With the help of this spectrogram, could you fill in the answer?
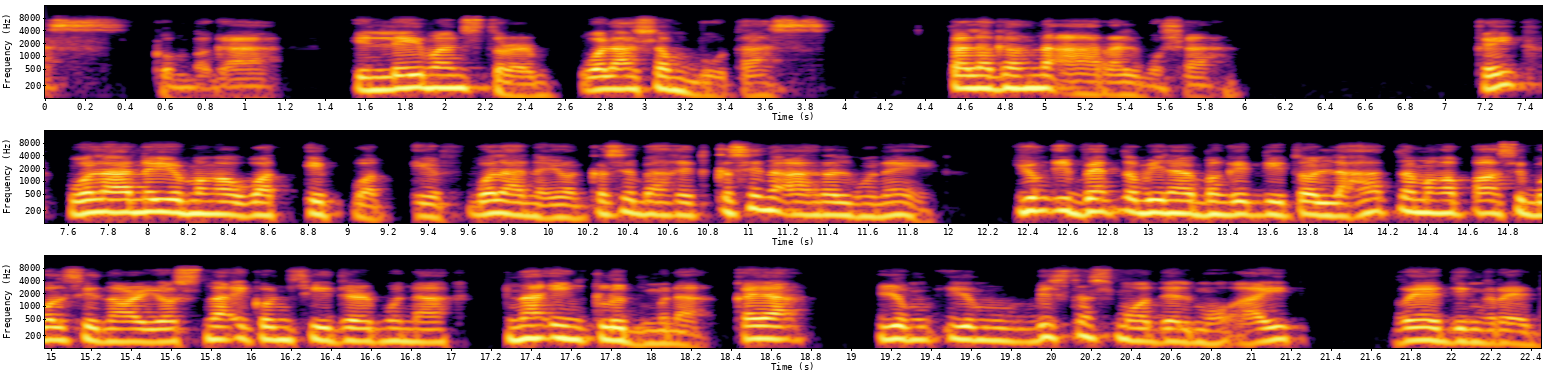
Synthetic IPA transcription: skʊmbɐɡa̰ | ʔɪnlɛjmɐnst̪ɛɹmwɐlaʃaŋbuːt̪ɐs | t̪ɐlɐɡaŋnɐʔaːɾɐlmoʃa̰ | ʔʔʔʔokɛjwɐlaːnɐjʊŋmɐŋawat̪̚ɪfwɐt̪̚ɪfwɐlaːnɐjo̞nkɐs̬ɛbaːkɪt̪̚kɐsɛnɐʔaːɾɐlmonɐɛ | jʊŋʔɪvɛnt̪̚nɐbɪnaːbɐŋɡɪt̪̚d̪iːt̪o̞lɐhat̪̚nɐŋmɐŋapaːsɪbɐlsɪnaɹio̞snɐʔɪkonsid̪ɛɹmonɐ | nɐʔɪŋklud̪̚monɐkɐjaʔ | jʊŋjʊŋbisnɛsmoːd̪ɛlmo̞ʔɐj | ɾɛd̪ɪŋɾɛd̪

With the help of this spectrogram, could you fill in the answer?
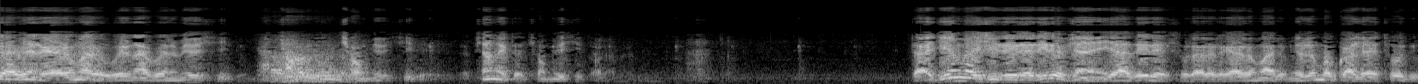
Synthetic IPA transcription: ɾapjɪ̰̃ndəɡaɾəma̰ɾoweɾənaɡɛ̃nəmjoʃḭlo | t͡ɕʰaʊ̃mjoʃḭɾɛ̰d̥apʰjãlaɪtːɔ̰t͡ɕʰaʊ̃mjoʃḭd̪wa̰la̰ba | d̥aʔət͡ɕɪ̃ʔəmɛʃḭd̪eɾɛd̪idɛpʰjãjɪ̃jaðeɾɛsoɾaɾɔ̰dəɣaəɾəma̰domjolʊ̃mbaʊkːalɛtʰod̪u

